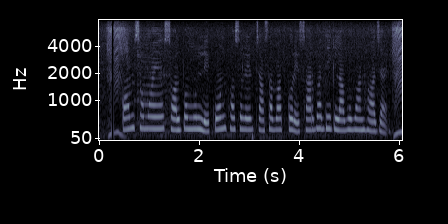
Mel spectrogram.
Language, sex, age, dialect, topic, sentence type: Bengali, female, 18-24, Rajbangshi, agriculture, question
